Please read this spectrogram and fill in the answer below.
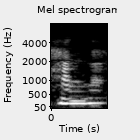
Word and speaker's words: hanger: We don't have to pronounce the g. Singer. Just the schwa. Singer, hanger, longish.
